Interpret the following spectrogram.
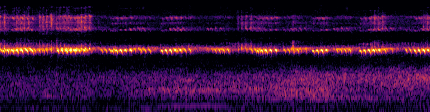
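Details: High, ringing cricket chirps at night, pulsing in quick bursts about twice per second, with a brief faint low hum partway through.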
